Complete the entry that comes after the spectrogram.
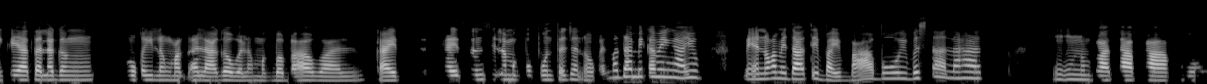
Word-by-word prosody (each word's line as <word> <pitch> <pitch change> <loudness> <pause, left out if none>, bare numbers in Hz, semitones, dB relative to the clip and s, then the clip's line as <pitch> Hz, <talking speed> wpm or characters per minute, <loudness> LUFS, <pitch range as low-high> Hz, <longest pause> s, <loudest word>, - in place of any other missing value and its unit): Kaya 215 -1 +5
talagang 210 -1 +1 0.3
okey 215 +1 -2
lang 200 0 -3
mag-alaga 195 0 +2
walang 185 0 -5
magbabawal. 185 +1 -1
Kahit 185 0 +5 0.4
kahit 210 0 +4
saan 230 0 -4
sila 225 0 -2
magpupunta 215 0 -5
diyan, 225 0 -4
ok. 195 - -7
Madami 355 +2 +1
kami 355 -2 +1
hayop, 315 +1 +2 0.4
may - - +1
ano 255 +2 +1
kami 275 -2 0
dati 250 +1 +4
bay 195 -4 0
baboy, 270 +9 -1
basta 280 +2 -3
lahat. 290 -1 0 0.7
Mm, 230 0 -8
no'ng 220 -1 -7
bata 205 0 +5
pa 190 -2 +5
ako. 205 -1 -16
210 Hz, 150 wpm, -22 LUFS, 195-255 Hz, 0.7 s, Kaya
